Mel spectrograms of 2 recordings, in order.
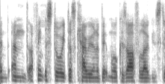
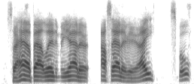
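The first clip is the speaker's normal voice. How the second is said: put-on American accent; 2 semitones higher, 3 dB louder than usual. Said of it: "He's gone Sm-, American again".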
